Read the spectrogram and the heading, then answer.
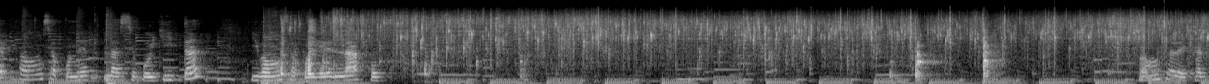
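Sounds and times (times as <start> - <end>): onion sizzling in hot oil: 2.6 - 12.0
wooden spoon stirring: 2.8 - 12.0.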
